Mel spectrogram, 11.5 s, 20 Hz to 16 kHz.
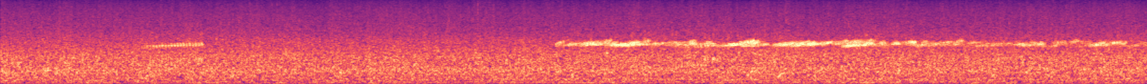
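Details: Forest frogs beside a river. A brief call near the start, then a dense run of rapid, rattling high-pitched croaks in the second half, about 136 a minute, over a constant hiss of running river water.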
